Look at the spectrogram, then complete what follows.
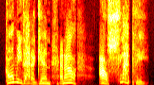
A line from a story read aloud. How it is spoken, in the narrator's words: Susan cried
